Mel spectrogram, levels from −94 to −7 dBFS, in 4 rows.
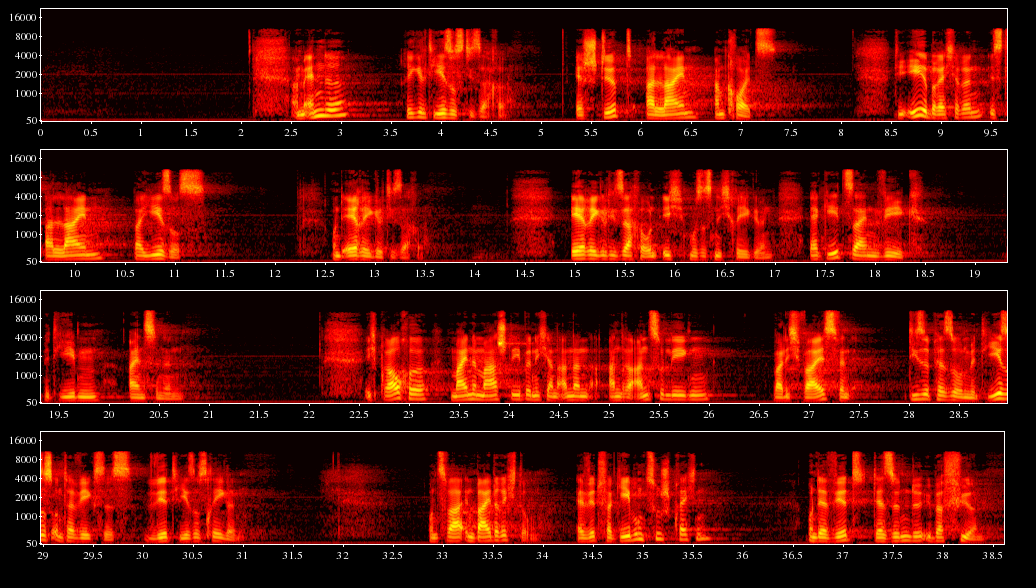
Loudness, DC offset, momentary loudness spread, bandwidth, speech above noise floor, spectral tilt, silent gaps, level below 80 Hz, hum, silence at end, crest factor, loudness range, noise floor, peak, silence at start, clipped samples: -35 LUFS; under 0.1%; 18 LU; 10.5 kHz; 40 dB; -1.5 dB/octave; none; -78 dBFS; none; 0.15 s; 24 dB; 6 LU; -76 dBFS; -14 dBFS; 2.1 s; under 0.1%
